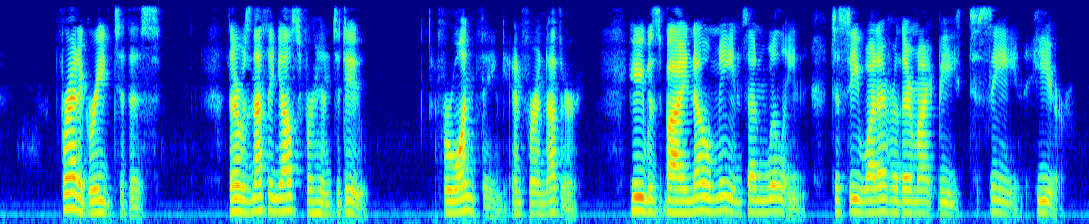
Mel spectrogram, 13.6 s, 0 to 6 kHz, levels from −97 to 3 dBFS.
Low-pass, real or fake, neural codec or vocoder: 5.4 kHz; real; none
